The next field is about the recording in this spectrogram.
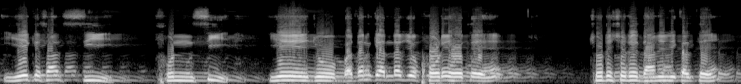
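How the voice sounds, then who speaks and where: A man teaching a beginner reading lesson, slowly sounding out each word, repeating it and quizzing the listener. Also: high voice, warm tone, recorded from a distance.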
